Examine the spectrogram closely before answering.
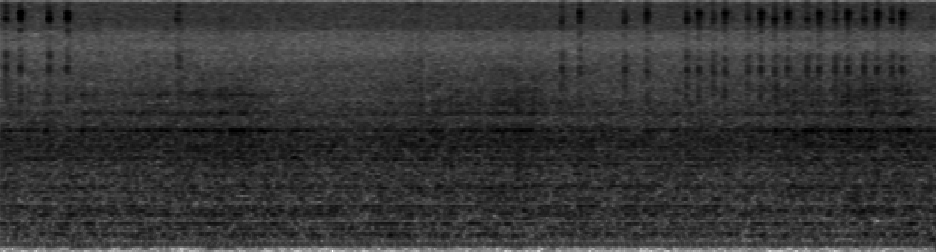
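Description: Fire crackles nearby.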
